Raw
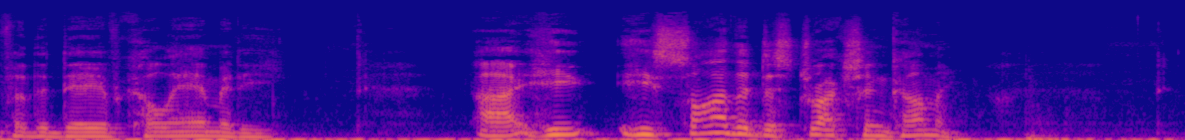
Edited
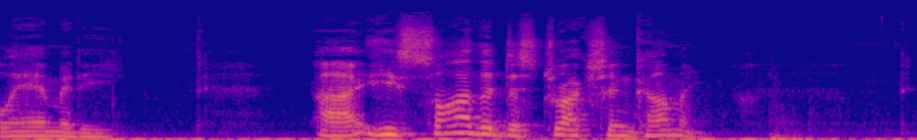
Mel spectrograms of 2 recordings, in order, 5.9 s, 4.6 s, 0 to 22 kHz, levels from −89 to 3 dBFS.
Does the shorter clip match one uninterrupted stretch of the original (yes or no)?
no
